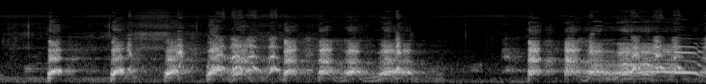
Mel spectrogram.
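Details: Dogs facing each other in a countryside field, a rapid run of barks roughly twice per second, then a pause and more barks ending in a short howl.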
